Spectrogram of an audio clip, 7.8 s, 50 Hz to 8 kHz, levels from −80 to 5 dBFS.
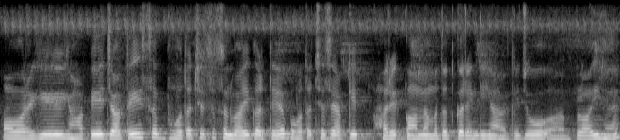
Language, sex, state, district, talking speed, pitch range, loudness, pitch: Hindi, female, Haryana, Rohtak, 225 wpm, 190-205 Hz, -15 LUFS, 195 Hz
